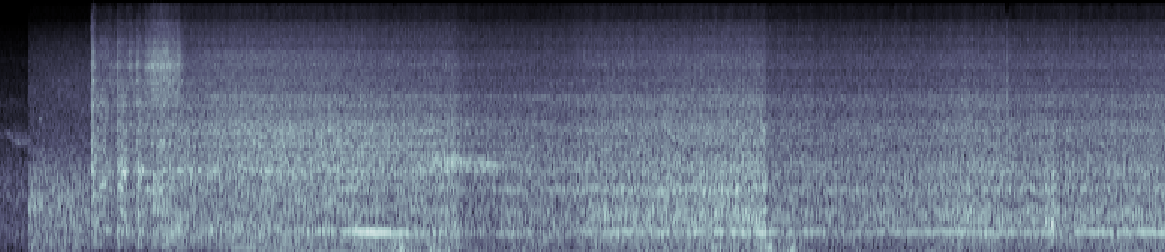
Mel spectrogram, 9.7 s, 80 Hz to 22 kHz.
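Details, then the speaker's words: Peugeot 206, engine not fully cold: brief crank, catches promptly, flares to high idle then settles smoothly; normal start and idle. "we starting the engine so see if the sensor is working we should see the engine uh take RPM and uh slowly um goes down which will go up have an high high idle and then uh slow down slowly slow down"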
